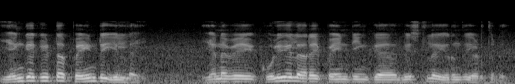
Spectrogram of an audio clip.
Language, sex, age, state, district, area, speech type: Tamil, male, 30-45, Tamil Nadu, Cuddalore, rural, read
